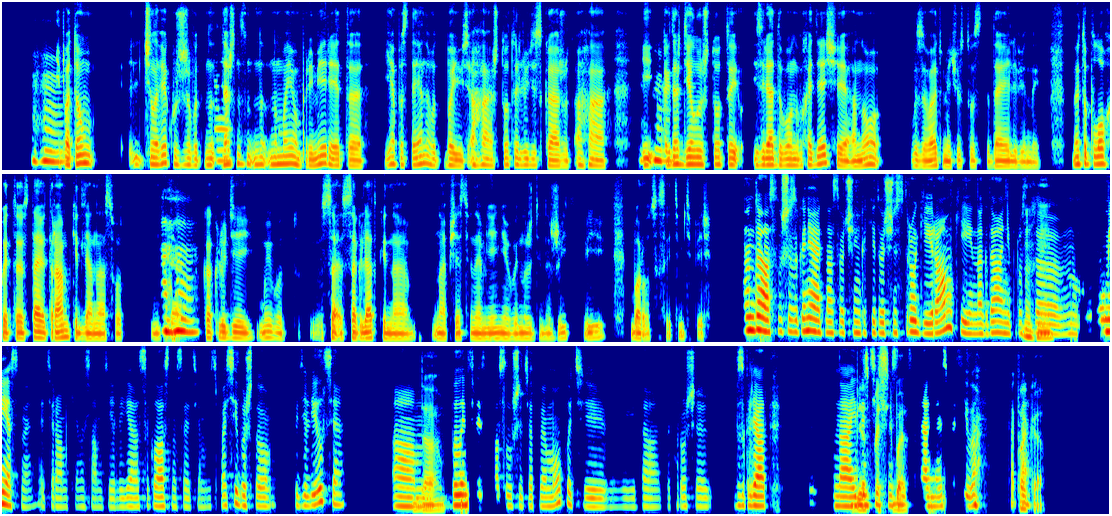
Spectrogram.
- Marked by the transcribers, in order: tapping; chuckle
- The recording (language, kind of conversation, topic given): Russian, podcast, Как ты справляешься с чувством вины или стыда?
